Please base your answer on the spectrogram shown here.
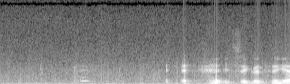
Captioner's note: Pepe chuckles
